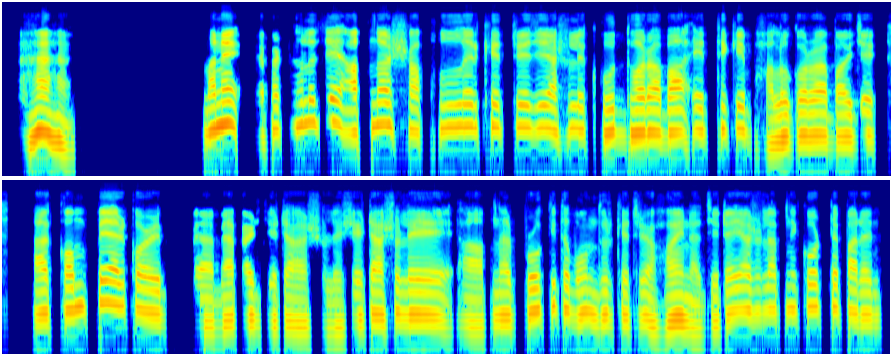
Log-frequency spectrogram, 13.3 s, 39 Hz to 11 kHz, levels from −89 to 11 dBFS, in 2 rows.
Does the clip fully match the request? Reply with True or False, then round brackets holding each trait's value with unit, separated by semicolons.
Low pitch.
False (160 Hz)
